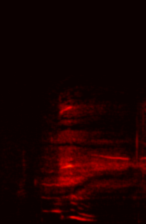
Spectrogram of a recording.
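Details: Bullmastiff puppy, a female named Lily, indoors while being talked to, gives a thin high whine that slides downward over about half a second, with faint room noise around it.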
